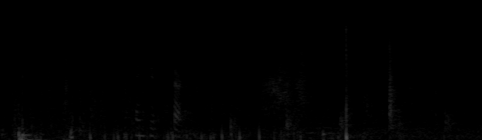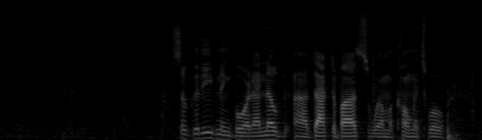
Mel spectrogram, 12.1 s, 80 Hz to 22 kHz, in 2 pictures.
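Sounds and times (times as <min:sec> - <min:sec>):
faint footsteps: 0:00.0 - 0:08.3, 0:10.5 - 0:12.0.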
